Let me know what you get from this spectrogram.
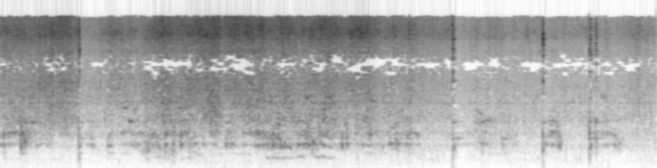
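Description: Sliced onions and chopped tomatoes sizzling in hot mustard oil in a metal kadai while a metal spatula stirs them, scraping and knocking against the pan a few times.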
